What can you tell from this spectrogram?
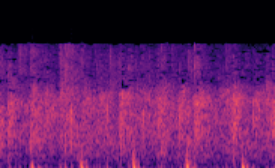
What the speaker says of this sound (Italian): Intanto un applauso va sicuramente a Bevilacqua Simone,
